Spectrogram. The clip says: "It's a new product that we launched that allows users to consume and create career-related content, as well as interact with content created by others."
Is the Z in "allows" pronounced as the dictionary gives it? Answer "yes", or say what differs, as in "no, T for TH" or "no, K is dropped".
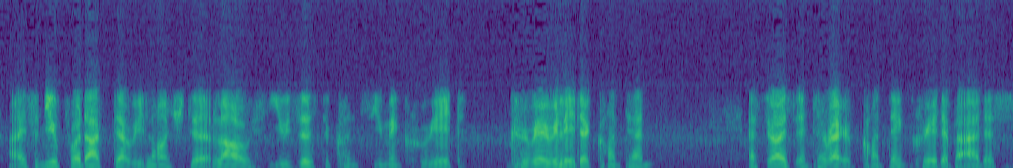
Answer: no, Z is dropped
